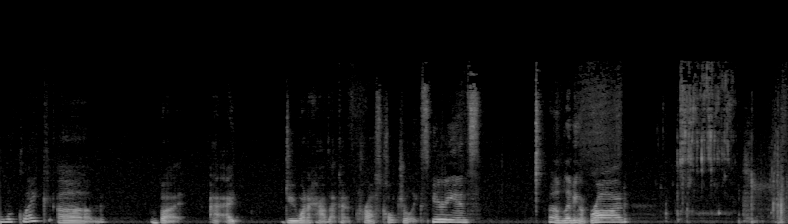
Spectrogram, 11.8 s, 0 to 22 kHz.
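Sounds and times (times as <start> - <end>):
speech: 0.0 - 1.7, 2.3 - 7.2, 8.2 - 9.5
person sipping water: 9.8 - 11.8.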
